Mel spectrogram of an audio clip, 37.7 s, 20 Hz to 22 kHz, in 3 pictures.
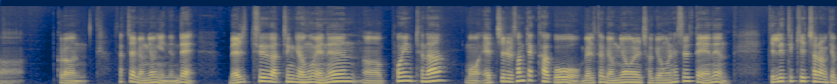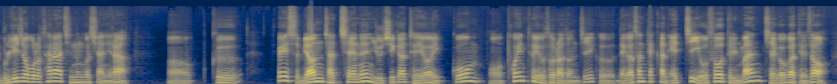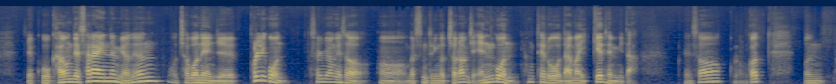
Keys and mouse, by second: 2.0 alt+middle click, 2.9 alt+right click, 3.4 alt+middle click, 3.9 alt+right click, 10.1 alt+middle click, 13.8 alt+right click, 14.8 alt+middle click, 35.5 alt+middle click.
